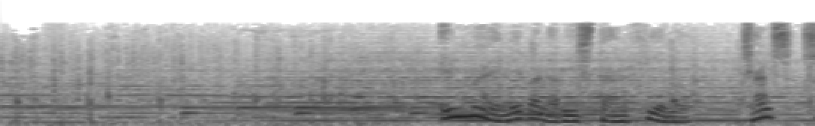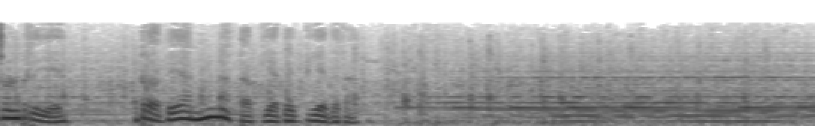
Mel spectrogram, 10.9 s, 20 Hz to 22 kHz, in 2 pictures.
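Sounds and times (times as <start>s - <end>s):
hooves of a horse-drawn cart clip-clopping: 0.0s - 10.8s
sustained tonal music: 0.0s - 10.8s
speech: 2.9s - 8.1s.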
